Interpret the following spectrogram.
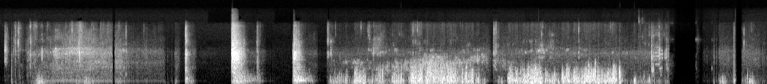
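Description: Knocks, bumps and rustling from a phone being handled and carried, picked up by its own microphone. The sound comes in chunks that cut off suddenly, with a sharp knock about four seconds in and a long stretch of rubbing and thuds after it.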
